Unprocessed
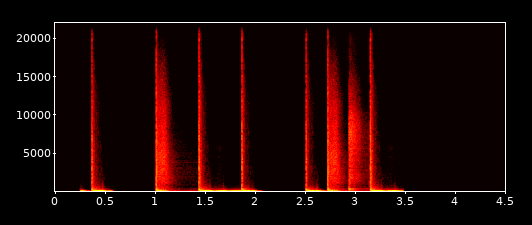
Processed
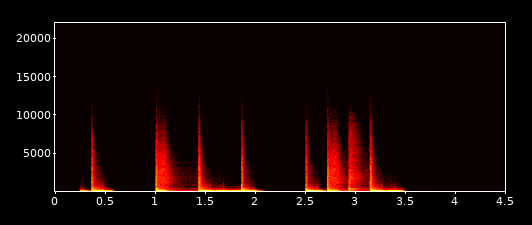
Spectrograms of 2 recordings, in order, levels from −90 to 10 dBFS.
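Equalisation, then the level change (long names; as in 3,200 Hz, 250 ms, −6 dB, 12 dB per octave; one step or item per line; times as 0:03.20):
high-pass filter 46 Hz
head-to-tape spacing loss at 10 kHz 36 dB
+8.0 dB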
